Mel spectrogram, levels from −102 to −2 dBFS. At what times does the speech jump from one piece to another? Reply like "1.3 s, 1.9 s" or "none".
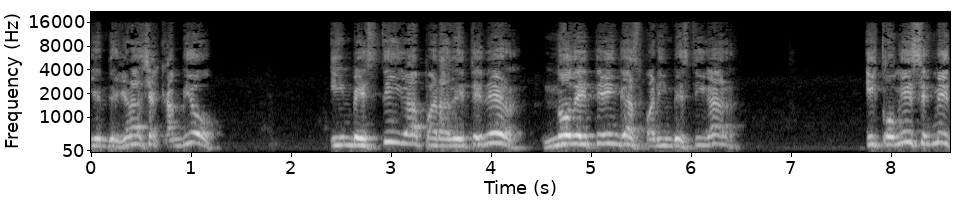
4.4 s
